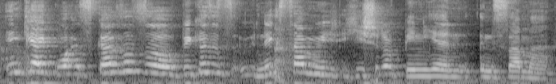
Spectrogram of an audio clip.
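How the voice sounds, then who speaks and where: A woman's voice: sits high, sing-song, fairly quick, slight background noise. Playful woman co-hosting a podcast. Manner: playful, hesitant, many restarts. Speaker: podcast co-host. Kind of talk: casual chat.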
